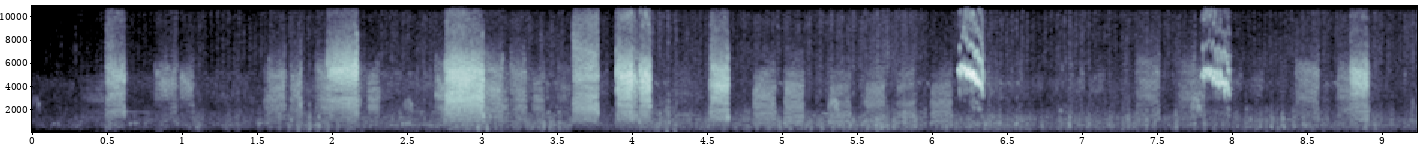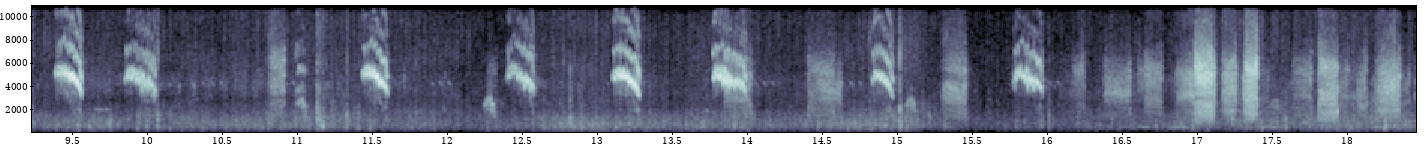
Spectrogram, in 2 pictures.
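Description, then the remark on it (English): Bank swallow calls: dry, buzzy chattering notes in quick bursts, high-pitched and fairly steady, repeated throughout with a rhythmic, clicking quality and no voices. “Then we have the Bank Swallows with their automatic calculators.”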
